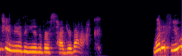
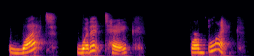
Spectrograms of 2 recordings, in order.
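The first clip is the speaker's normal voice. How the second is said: slow and deliberate; much slower than usual. Shown as a demonstration. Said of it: "So the question is".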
